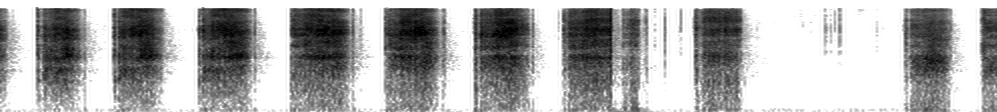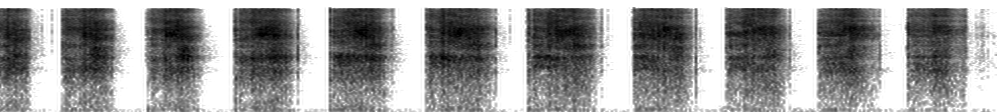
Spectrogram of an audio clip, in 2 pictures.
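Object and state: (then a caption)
Floral foam block scraped. A solid green floral foam block held in one hand is scraped and rasped by one or two thin wooden skewers across its scored, grid-patterned surface. Bright, dry rasping strokes repeat steadily at about one and a half per second, with a brief pause near the middle.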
